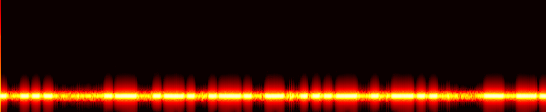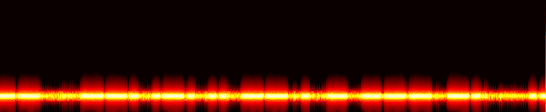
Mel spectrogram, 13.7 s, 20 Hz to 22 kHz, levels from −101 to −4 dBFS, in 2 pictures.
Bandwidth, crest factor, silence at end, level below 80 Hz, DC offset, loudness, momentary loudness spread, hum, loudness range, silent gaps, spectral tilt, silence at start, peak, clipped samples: 0.8 kHz; 8 dB; 0 s; under -90 dBFS; under 0.1%; -14 LUFS; 7 LU; none; 1 LU; none; -9 dB/octave; 0 s; -6 dBFS; under 0.1%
